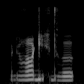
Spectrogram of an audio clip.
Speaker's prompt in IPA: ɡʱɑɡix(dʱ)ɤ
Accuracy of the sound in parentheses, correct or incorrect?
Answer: correct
